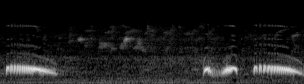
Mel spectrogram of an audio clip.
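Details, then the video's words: Calling of a spotted dove in the 'son' voice, kept to lure wild doves. A long, rough, descending coo is followed by two short coos and another long falling coo. Soft chirping from other birds comes from the distance. "Chim Cu Gáy GIỌNG SON kích bổi| | tiếng cu gáy gáy gọi , thúc kích mồi, gọi bổi đến"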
